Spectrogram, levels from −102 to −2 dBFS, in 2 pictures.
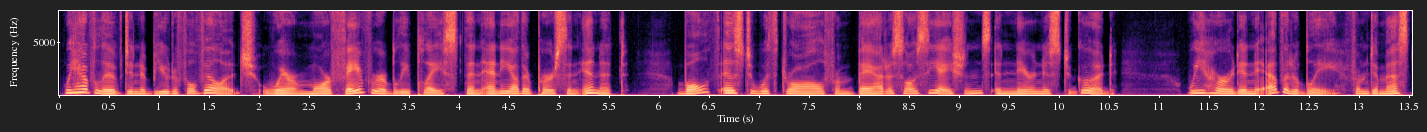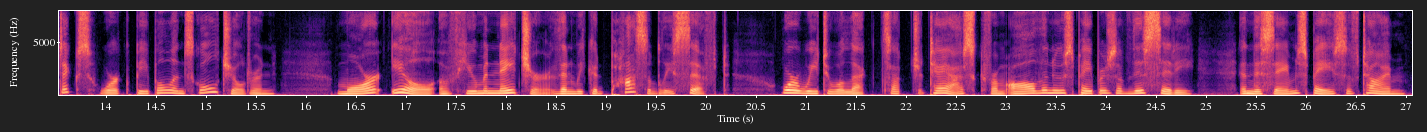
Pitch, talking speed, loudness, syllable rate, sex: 195 Hz, 150 wpm, -20 LUFS, 4.4 syllables/s, female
